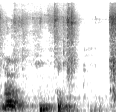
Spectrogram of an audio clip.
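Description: A short voice-like sound at the start, then a few dull low knocks and faint murmur in a small room, fading almost to quiet near the end.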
